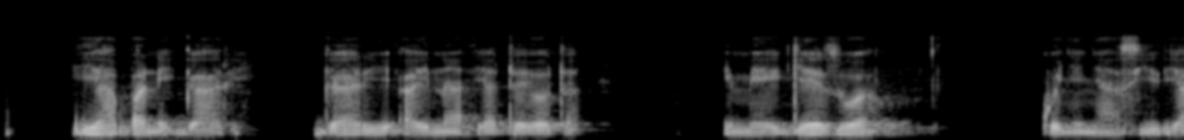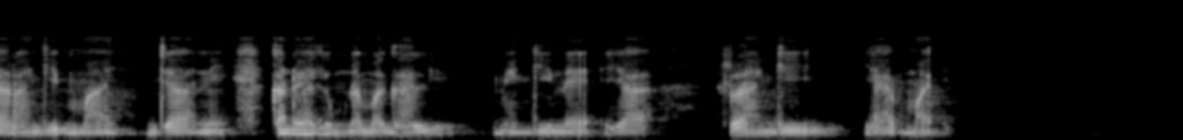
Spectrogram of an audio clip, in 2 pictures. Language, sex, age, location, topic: Swahili, male, 18-24, Kisii, finance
